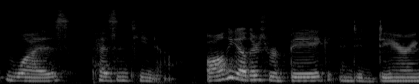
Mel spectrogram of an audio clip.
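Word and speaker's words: Pezzettino: and its title is peasanty no and the Z is pronounced as an S it's an Italian word that means little piece his name was peasant inna all the others were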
